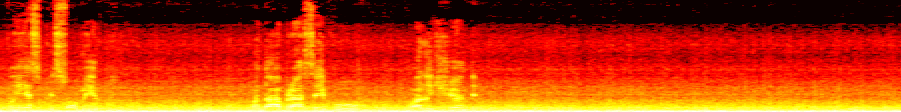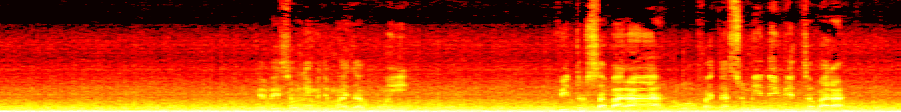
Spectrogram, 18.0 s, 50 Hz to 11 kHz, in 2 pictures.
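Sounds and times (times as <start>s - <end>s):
truck engine drone and road noise: 0.0s - 18.0s.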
